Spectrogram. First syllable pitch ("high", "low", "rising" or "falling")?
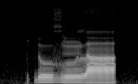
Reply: low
